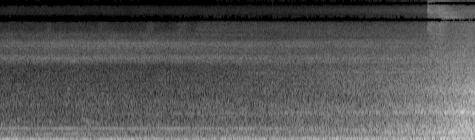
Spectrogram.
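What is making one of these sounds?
A train approaches and rumbles louder as it pulls in.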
